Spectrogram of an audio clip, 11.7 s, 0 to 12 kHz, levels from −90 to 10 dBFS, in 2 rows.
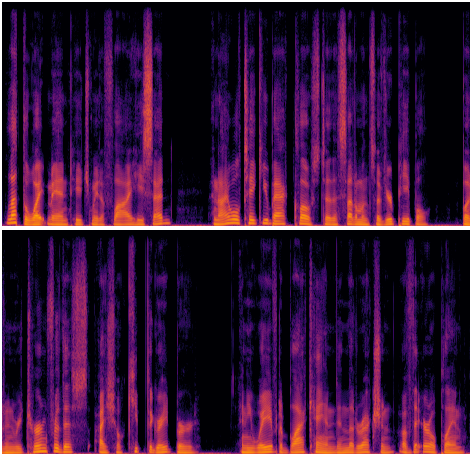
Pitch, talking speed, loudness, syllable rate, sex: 125 Hz, 235 wpm, -21 LUFS, 5.8 syllables/s, male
